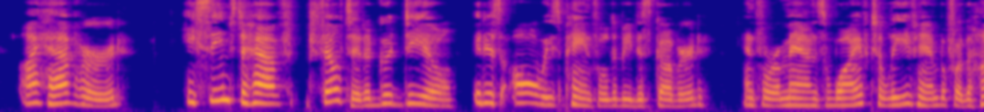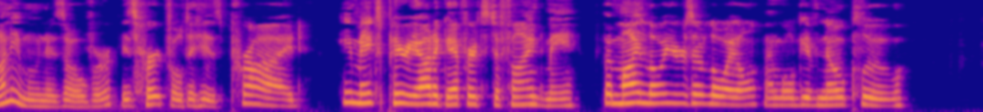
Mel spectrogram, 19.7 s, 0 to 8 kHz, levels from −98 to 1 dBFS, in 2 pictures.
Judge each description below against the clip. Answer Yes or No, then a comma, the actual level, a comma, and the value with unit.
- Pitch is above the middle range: Yes, high, 200 Hz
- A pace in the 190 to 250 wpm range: No, average, 165 wpm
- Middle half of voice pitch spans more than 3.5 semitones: Yes, average, 5.0 semitones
